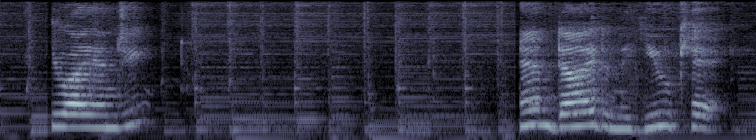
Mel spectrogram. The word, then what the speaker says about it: Qing: This is a beautiful silky merino single in the colorway Narwhal by, I think it's pronounced Qing Fiber, Qing, hand dyed in the UK.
